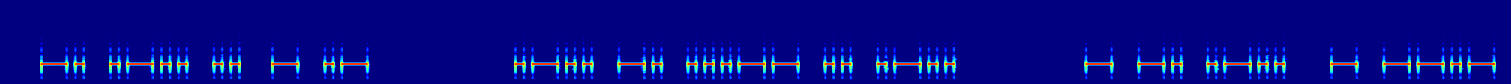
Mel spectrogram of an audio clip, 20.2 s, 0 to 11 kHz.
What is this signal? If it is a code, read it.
Morse code, heard as a keyed tone, about 10 wpm, 800 Hz. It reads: NLITA LN3IL TNLTQ
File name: LEZIONI / 5 LBVC / 5 L 10wpm 2259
